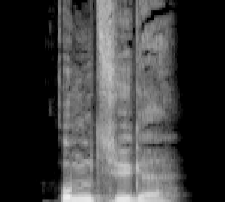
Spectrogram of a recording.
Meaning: nominative/accusative/genitive plural of Umzug
- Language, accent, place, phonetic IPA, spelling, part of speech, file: German, Germany, Berlin, [ˈʊmˌt͡syːɡə], Umzüge, noun, De-Umzüge.ogg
